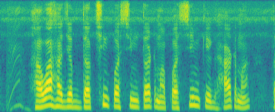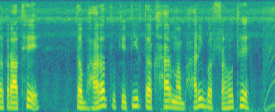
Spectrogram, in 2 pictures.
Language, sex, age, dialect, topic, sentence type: Chhattisgarhi, male, 31-35, Eastern, agriculture, statement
